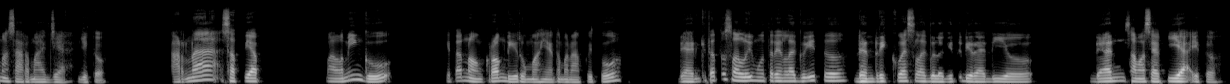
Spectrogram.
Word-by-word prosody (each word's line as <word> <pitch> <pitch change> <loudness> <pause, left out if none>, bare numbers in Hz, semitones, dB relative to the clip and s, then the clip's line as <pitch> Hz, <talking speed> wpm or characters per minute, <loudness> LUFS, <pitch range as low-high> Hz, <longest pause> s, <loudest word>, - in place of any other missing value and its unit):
masa 135 -6 -3
remaja, 115 -2 -4 0.2
gitu, 110 -1 -6 0.7
karena 170 - +1
setiap 150 -1 +2 0.6
malam 140 +3 -3
minggu 205 - +1 0.6
kita 165 - -5
nongkrong 150 0 +1
di 125 - +2
rumahnya 115 -2 -2
teman 115 -1 -4
aku 115 - -9
itu 155 +8 -1 0.6
dan 130 0 0
kita, - - -2
tuh, 245 - -4
selalu 175 -4 +4
muterin 165 -2 0
lagu 150 +1 0
itu 170 -1 +1
dan 140 0 +5
request 155 +2 +1
lagu-lagu 135 -2 +1
itu 135 - -9
di 140 - +4
radio, 125 -1 0 0.6
"Dan" 145 +4 +1
sama 140 -3 +2
"Sephia" 140 +1 +5
itu. 120 -4 -5
140 Hz, 150 wpm, -24 LUFS, 125-160 Hz, 0.7 s, dan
